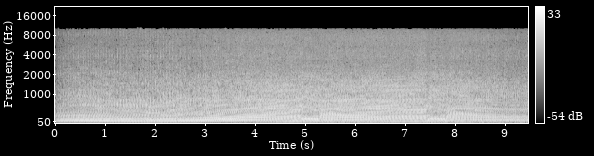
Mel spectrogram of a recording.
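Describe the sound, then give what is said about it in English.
A Harley-Davidson motorcycle with a 45-degree V-twin engine idles steadily and loud, its low rumbling harmonics wavering slightly in pitch as it runs for several seconds with no talking. “Okay, so hopefully that was either dead air or a motorcycle sound.”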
